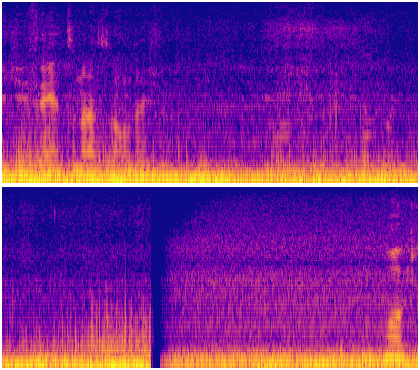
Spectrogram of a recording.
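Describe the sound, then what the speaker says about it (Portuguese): Wind buffets the microphone at a surf beach, with ocean waves rolling underneath and people talking throughout. The sound drops out briefly before the rushing wind returns. "Parece que tem um pouquinho de vento nas ondas, Ju."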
